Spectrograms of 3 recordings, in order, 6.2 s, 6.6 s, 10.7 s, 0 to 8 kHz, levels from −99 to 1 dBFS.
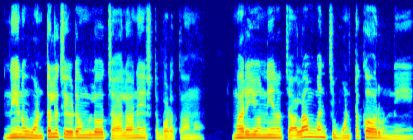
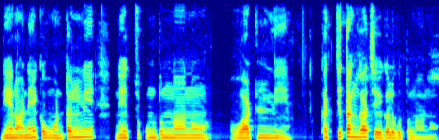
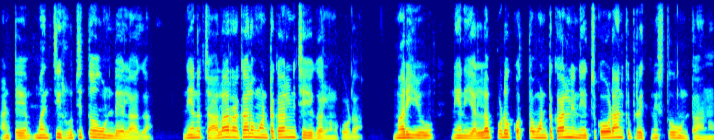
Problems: none marked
